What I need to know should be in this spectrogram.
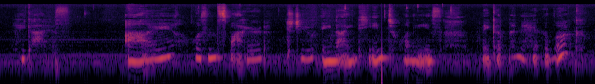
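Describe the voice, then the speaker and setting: Whispering and soft-spoken, a woman talks at a very slow pace with long, frequent pauses over noticeable background noise. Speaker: ASMR video creator. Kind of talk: ASMR whispered talk to camera. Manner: soft-spoken, whispering.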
